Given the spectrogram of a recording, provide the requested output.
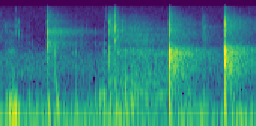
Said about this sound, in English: There you go, your little clap. Good job, boys. Golf claps.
